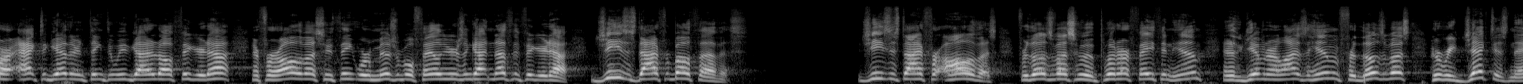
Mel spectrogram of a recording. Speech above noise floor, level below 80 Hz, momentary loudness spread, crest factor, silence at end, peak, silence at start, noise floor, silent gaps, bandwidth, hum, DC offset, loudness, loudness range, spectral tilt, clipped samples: 62 dB; -64 dBFS; 7 LU; 18 dB; 0 s; -4 dBFS; 0 s; -84 dBFS; none; 16 kHz; none; under 0.1%; -22 LUFS; 3 LU; -4 dB/octave; under 0.1%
